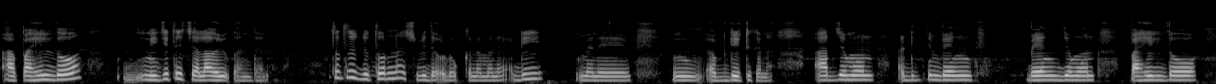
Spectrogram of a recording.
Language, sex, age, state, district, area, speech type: Santali, female, 18-30, West Bengal, Purulia, rural, spontaneous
